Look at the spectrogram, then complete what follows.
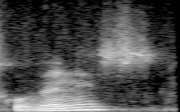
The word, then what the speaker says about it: jóvenes: Now, there's one thing with jóvenes here, and you didn't know this, but when it changes to plural, jóvenes is going to have an accent on the O because it becomes an esdrújula word.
